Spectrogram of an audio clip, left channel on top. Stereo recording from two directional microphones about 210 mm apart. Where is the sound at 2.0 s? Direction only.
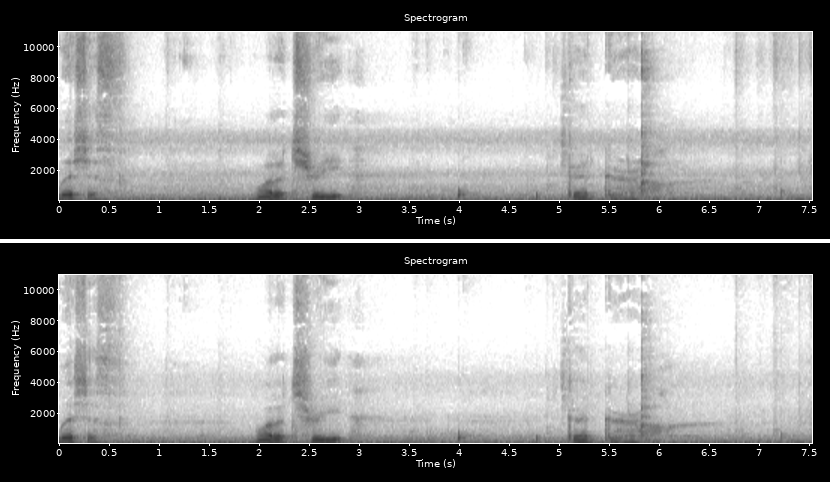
25° right (ahead or behind).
